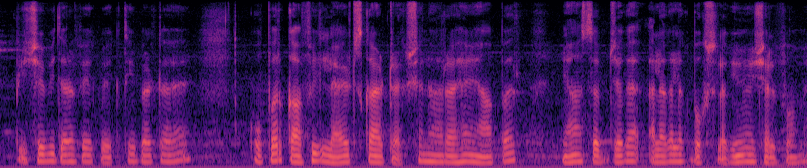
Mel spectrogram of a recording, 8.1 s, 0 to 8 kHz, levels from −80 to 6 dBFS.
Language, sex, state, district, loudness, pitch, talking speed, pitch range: Hindi, male, Chhattisgarh, Raigarh, -26 LUFS, 120 Hz, 200 wpm, 110-125 Hz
